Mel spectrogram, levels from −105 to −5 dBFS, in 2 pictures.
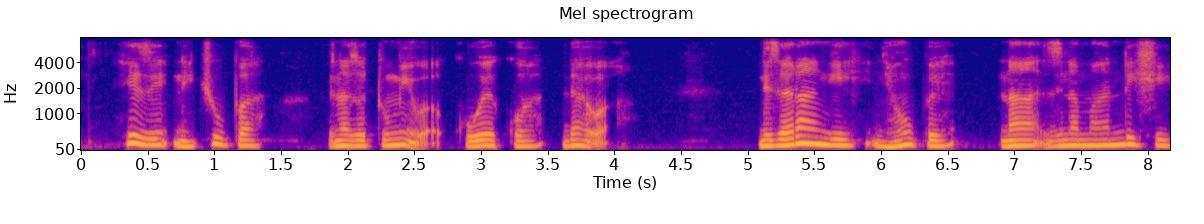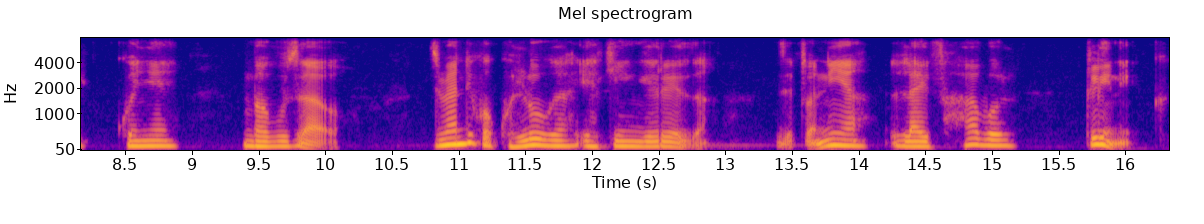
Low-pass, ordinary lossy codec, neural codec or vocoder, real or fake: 7.2 kHz; Opus, 32 kbps; none; real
